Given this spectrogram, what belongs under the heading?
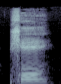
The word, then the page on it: xée: Apatani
